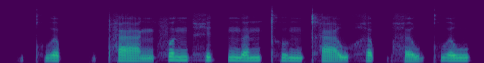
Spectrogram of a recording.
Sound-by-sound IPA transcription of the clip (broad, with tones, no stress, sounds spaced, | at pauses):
kʷʰ ɐ˨ p̚ | pʰ aː˨˩ ŋ f ɐ˧ ŋ h ɪ˧ k̚ ŋ ɐ˨˧ n t̪ʰ ʊ˨ ŋ kʰ aː˨˩ w h ɐ˨ p̚ h ɐ˨˧ w kʷʰ ɐ˥ w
